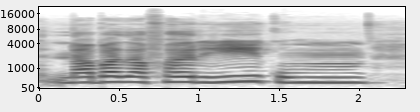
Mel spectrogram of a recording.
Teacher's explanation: ری پہ یا مدہ ہے، دو حرکت کھینچ کے پڑھیں گے۔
